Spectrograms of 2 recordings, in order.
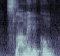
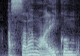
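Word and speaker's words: السلام عليكم: দ্বিতীয়ত যে ভুলটি আমাদের হয়ে থাকে তা হলো বিকৃত এবং অশুদ্ধ উচ্চারণে সালাম দেওয়া। অনেকে সালাম আলাইকুম, অনেকে সালাম আলাইকুম এরকম বিভিন্ন বিকৃত উচ্চারণে সালাম দিয়ে থাকেন।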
